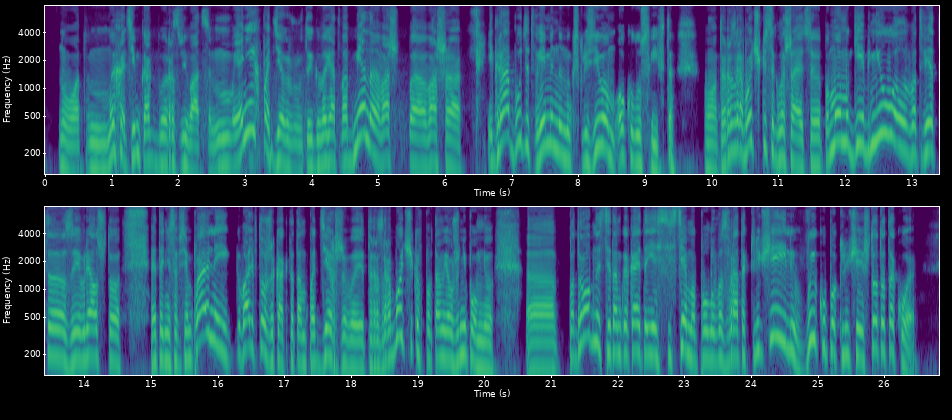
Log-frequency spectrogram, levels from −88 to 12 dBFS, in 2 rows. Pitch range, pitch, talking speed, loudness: 150-215 Hz, 175 Hz, 145 wpm, -21 LUFS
